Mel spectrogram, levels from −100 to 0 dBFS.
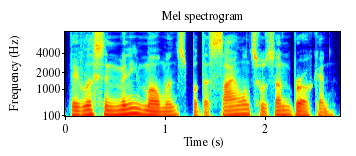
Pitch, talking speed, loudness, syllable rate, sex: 110 Hz, 195 wpm, -17 LUFS, 6.5 syllables/s, male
